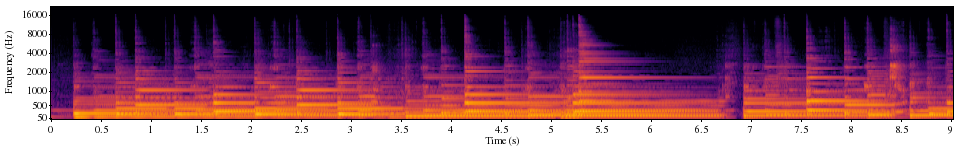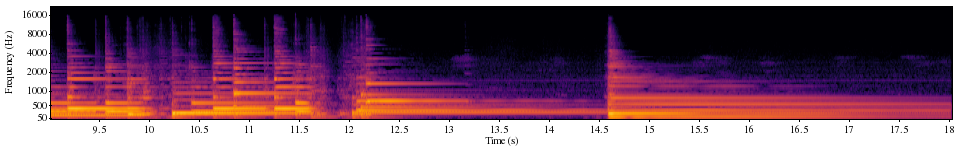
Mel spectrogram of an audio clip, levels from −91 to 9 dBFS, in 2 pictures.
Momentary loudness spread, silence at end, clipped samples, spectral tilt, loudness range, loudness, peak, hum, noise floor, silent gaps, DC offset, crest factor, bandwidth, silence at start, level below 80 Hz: 17 LU; 0 s; under 0.1%; -9 dB/octave; 7 LU; -16 LUFS; 0 dBFS; none; -36 dBFS; none; under 0.1%; 16 dB; 11 kHz; 0.2 s; -52 dBFS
